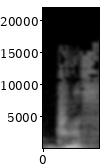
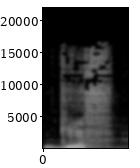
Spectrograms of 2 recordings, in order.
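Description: First: It begins with a different sound than 'gift'. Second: It begins with the same sound as 'gift'. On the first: "Maar je kunt ook gif zeggen" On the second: "ook naar analogie van gift bijvoorbeeld"

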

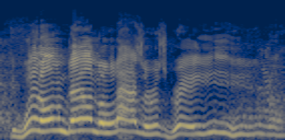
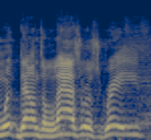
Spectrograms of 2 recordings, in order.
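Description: First: It is said in a Baptist preacher's style. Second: It is said in a plain speaking voice.

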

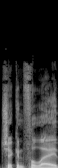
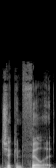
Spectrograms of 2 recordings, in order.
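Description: First: The final t of fillet is silent. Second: The final t of fillet is pronounced. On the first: The speaker calls it right. "instead of chicken fillet" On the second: The speaker calls it wrong. "they say chicken fillet"

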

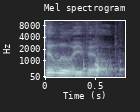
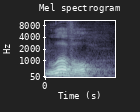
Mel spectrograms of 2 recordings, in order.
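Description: First: The name is said with three full syllables. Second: The name is squeezed into two short syllables. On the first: This is how an outsider reads the name. The speaker calls it wrong. "I didn't know what Louisville was" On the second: This is how locals really say the name. The speaker calls it right. "I didn't know it was really Lovell"

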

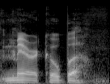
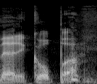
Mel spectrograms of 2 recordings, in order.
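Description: First: It is said in an ordinary speaking voice. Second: It is said in a special put-on voice.

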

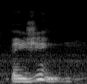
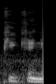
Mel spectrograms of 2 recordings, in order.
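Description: First: The newer pronunciation closer to the Chinese. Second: The older anglicized pronunciation of the city name. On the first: This is the name used now. The speaker calls it right. "it's Beijing" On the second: This is the name used in the past. The speaker calls it wrong. "it's not Peking"

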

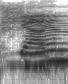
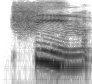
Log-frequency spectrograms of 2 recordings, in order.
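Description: First: The word is said without a plain 'ee' vowel. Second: The word is said with a plain 'ee' vowel.

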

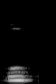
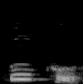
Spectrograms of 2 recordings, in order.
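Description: First: The tones are high then high. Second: The tones are high then low. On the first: It means big. "when it's high tone and high tone. Same tone twice" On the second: It means waist. "High tone and low tone"

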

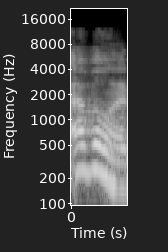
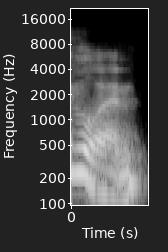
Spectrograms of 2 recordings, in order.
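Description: First: The name is said the non-British-masculine way. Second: The name is said the British masculine way. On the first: "what about Evelyn?" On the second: "that's quote unquote mask like pronunciation is for like that name in the UK"

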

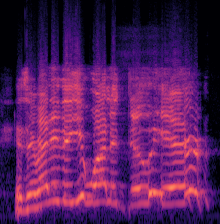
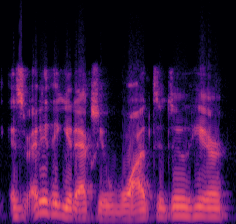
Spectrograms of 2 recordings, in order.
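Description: First: It is said in a panicky tone. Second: It is said in a calm tone.

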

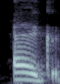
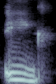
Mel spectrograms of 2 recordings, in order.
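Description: First: It is said with a standard accent. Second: It is said with a New Zealand accent.

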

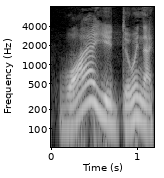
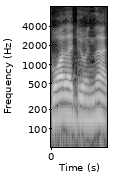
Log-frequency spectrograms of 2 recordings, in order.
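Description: First: It sounds surprised and incredulous. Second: It sounds puzzled and confused.

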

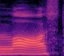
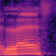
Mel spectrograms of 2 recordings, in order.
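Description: First: The word has a South African vowel sound. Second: The word has an American vowel sound. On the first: This is how South Africans say it. "instead of last" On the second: This is how Americans say it. "you say last"

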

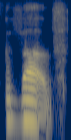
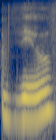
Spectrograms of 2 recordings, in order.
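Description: First: The word is said in a French-sounding way. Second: The word is said in a familiar anglicized way. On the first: The speaker calls it right. "it's Veuve" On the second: The speaker calls it wrong. "it's not Veuve like we've been saying"

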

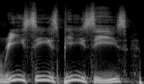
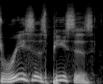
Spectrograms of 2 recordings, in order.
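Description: First: Reese's ends in a long 'ease'-like syllable. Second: Reese's ends in a short, unstressed 'us'-like syllable. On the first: The speaker calls it wrong. "not Reese's Pieces" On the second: The speaker calls it right. "It's Reese's Pieces"

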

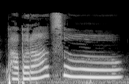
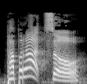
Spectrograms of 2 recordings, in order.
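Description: First: It is said in a slow, seductive tone. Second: It is said in a light, friendly greeting tone. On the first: The speaker is flirting. "You're being seductive" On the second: The speaker is greeting someone. "You're saying hi"

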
